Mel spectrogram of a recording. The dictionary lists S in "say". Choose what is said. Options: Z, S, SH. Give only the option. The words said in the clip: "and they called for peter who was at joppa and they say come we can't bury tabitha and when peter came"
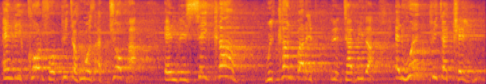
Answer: S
